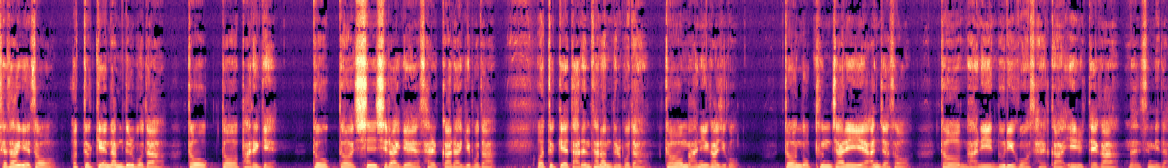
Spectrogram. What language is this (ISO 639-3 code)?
kor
